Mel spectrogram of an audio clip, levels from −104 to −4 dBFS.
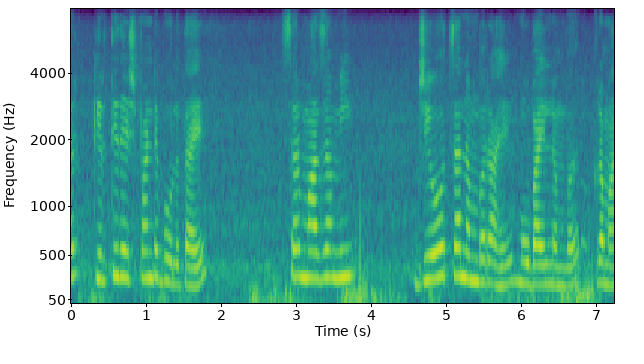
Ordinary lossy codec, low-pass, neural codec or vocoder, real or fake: none; none; none; real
